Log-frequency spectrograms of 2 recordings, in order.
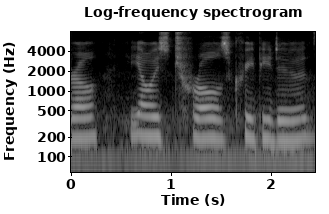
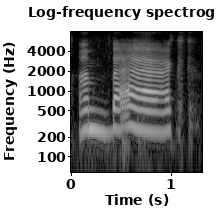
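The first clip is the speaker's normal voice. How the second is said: cheery return; 4 semitones higher, 8 dB louder than usual. Real, not acted. Returning to the stream.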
